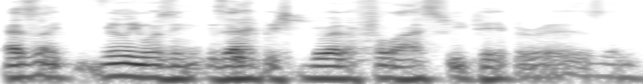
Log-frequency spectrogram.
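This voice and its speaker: This man has a fairly low pitch and a somewhat breathy voice, captured in a very clean recording against a silent background. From grew up abroad, outside the US. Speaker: philosophy professor. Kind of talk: interview. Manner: halting, many fillers and restarts.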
